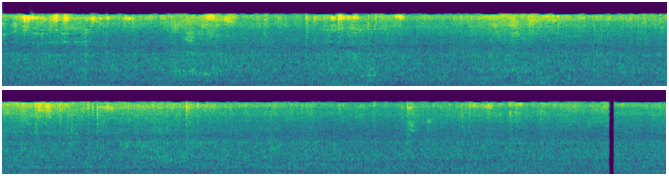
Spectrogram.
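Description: Liver cubes and fried onions sizzling steadily in oil in a non-stick wok, stirred now and then with a spatula.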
